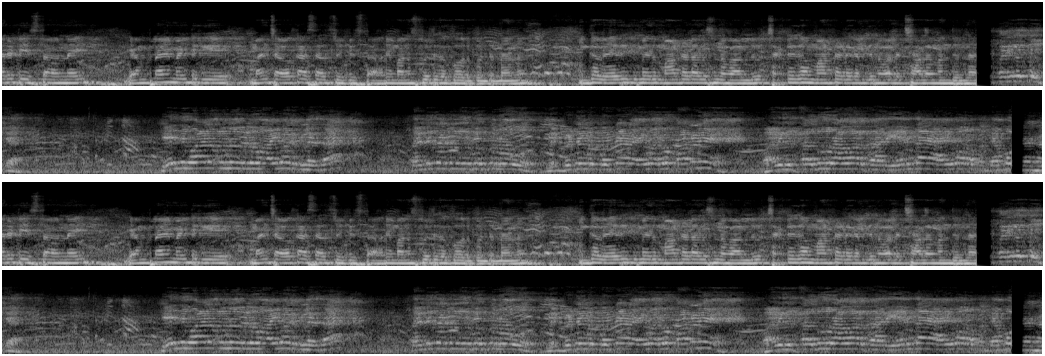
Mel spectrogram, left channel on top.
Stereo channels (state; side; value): identical; both; correlation 1.00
